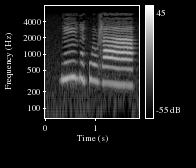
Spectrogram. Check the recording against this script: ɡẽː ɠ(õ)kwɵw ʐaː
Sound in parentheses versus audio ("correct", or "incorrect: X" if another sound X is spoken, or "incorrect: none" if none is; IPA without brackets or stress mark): correct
